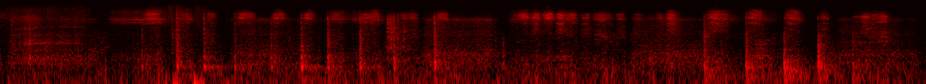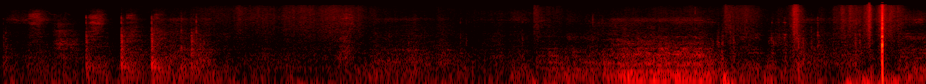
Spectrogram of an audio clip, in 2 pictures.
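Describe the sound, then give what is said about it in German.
Faint scratchy strokes of writing on a board during a programming lecture, a series of short rasping bursts with pauses between them and no talking. “hier schreibe ich einfach nochmal das Gleiche hin, damit ich es dann da oben wegwischen kann.”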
